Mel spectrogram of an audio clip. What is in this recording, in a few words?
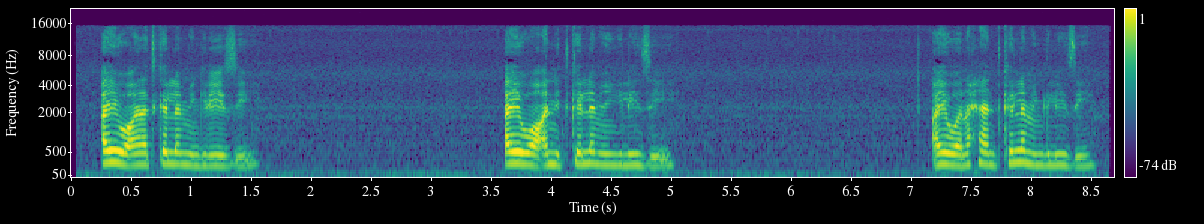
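I speak English, Yemeni arabic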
